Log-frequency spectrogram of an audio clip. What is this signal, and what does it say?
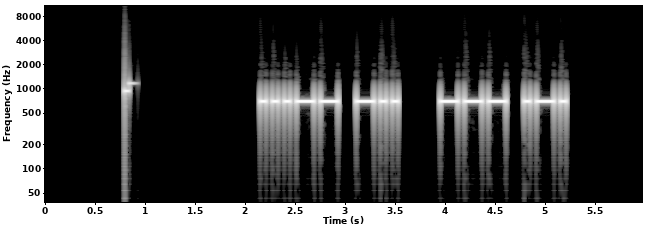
Morse code, heard as a keyed tone, about 20 wpm, 700 Hz. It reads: 3D OR
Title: Field Day Exchanges - 20wpm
